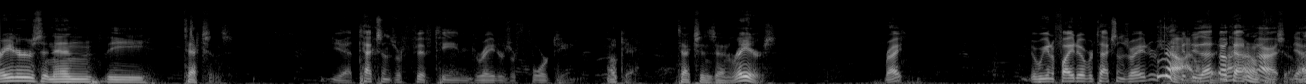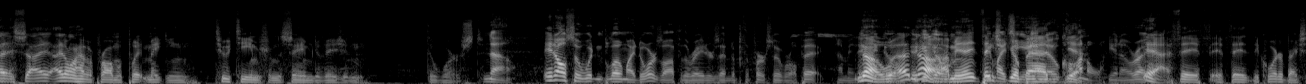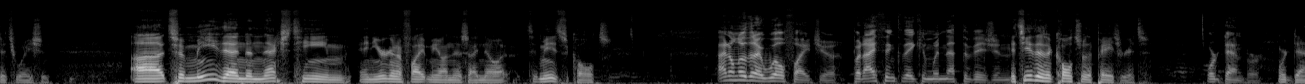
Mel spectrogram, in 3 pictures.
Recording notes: live from day 5 of Steelers' OTAs from the UPMC Rooney Sports Complex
